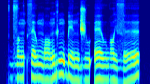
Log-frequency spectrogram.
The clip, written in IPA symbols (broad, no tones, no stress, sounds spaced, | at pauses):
d͡z ɔ ŋ t͡s ɛ u̯ m ɔ ŋ ɡ ɨ ŋ ɓ e n d͡ʒ u ʔ ɛ u̯ w ɔ i̯ z ɘ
